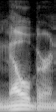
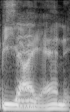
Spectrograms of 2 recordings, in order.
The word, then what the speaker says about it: Melbourne: Australia and on tour they were telling me that I shouldn't call the city Melbourne, I should call it like Melbourne, almost like it's spelled like in the Australian Melbin.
